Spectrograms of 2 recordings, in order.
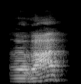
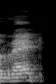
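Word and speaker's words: rat: जैसे एग्जांपल लीजिए, जैसे हम बोलेंगे आर ए टी, तो यहाँ पर रात थोड़े पढ़ेंगे, इसको रैट पढ़ेंगे। क्या पढ़ेंगे? रैट, रैट।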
